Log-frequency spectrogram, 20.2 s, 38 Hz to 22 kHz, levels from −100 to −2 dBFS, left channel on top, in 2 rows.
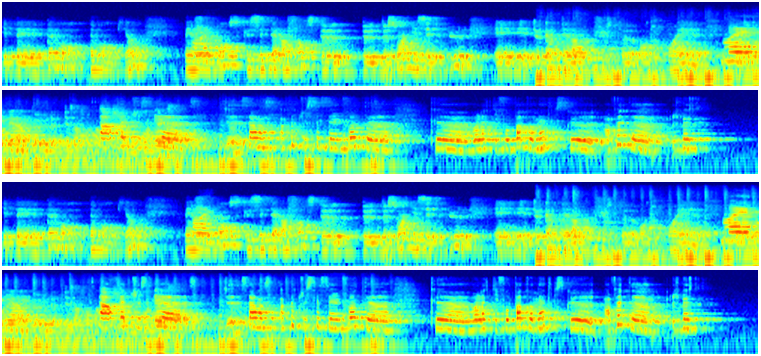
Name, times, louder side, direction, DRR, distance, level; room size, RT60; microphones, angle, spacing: voice 1, 0.0-2.1 2.4-4.5 4.8-9.5 10.0-12.2 13.1-13.3, left 2 dB, 10° left, -2 dB, 6.6 m, -37 dB
sound 1, 7.1-15.3, equal, 65° right, 4.2 m, -43 dB
voice 2, 9.6-10.5 11.4-12.6 13.1-14.2 14.4-15.5 15.9-17.3 17.7-19.3, right 2 dB, 45° right, 8 dB, 3.1 m, -29 dB
28.5 x 12.5 x 9.6 m, 1.0 s
head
